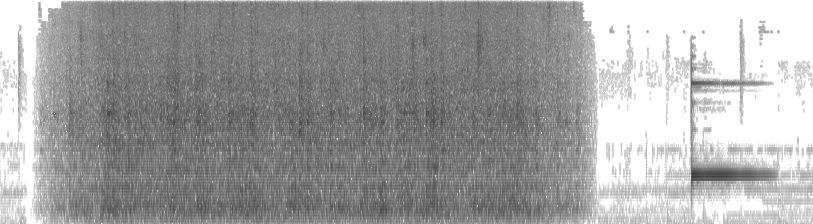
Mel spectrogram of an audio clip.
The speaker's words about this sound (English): It's raining.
